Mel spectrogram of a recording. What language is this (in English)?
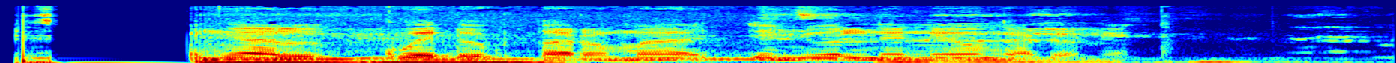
Luo (Kenya and Tanzania)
